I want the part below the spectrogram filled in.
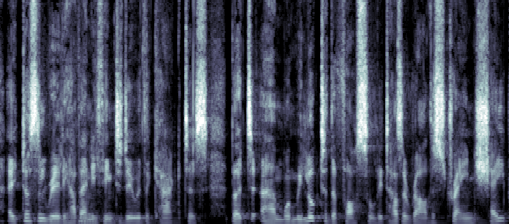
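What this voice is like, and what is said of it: English accent. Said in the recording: “someone with an English accent”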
